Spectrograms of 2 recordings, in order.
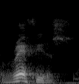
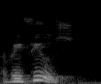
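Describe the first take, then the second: First: The stress is on the first syllable. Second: The stress is on the second syllable. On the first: It is a noun meaning garbage or waste. "Y se pronuncia refuse en ese caso" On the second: It is a verb meaning to decline or reject. "the stress is on the second syllable"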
